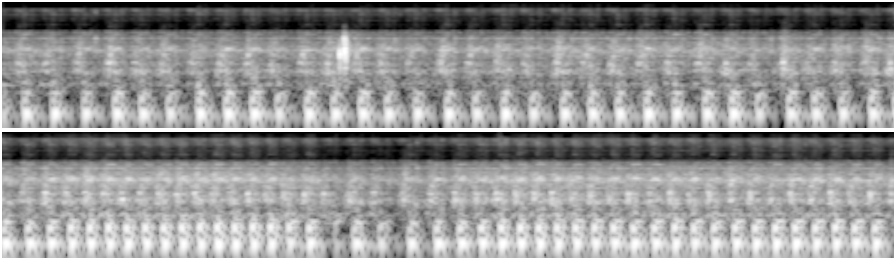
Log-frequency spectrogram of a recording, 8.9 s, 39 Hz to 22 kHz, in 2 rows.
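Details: Restored Honda GL100 engine, possibly about 2000–2002, with new Aspira piston, CDI ignition and inlet valve clearance 0.10: even single-cylinder putter at idle picking up cleanly when revved, no ticking or knocking; healthy engine.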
